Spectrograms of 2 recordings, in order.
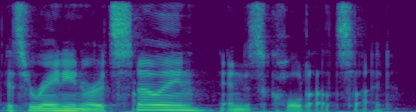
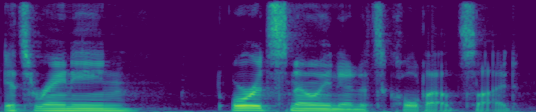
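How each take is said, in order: First: The main break comes after the word snowing. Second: The main break comes after the word raining. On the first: It is raining or snowing, and it is also cold. "for our first one" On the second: Either it is raining, or it is snowing and cold. "The second one"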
